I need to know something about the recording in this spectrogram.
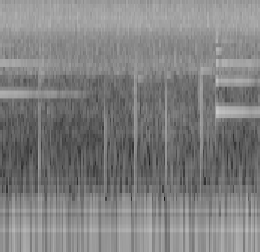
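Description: Soft ringing chime-like tones: one rings on and fades within the first second, a few faint ticks follow, and two new tones strike near the end.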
